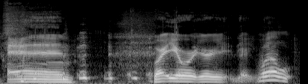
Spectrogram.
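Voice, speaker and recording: A middle-aged man hosting a radio interview in a studio, animated and rambling with many restarts. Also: mid-range voice, drawn-out words, crowd noise. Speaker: radio host.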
